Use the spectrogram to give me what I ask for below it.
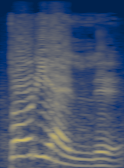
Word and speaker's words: Torielli: un panorama e la sfida è riuscire a pronunciare il mio cognome in maniera corretta e miglia quella mio cognome torielli brava brava emilia allora è meglio un festival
